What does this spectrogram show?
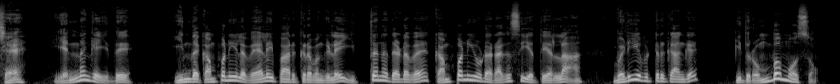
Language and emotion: Tamil, disgusted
